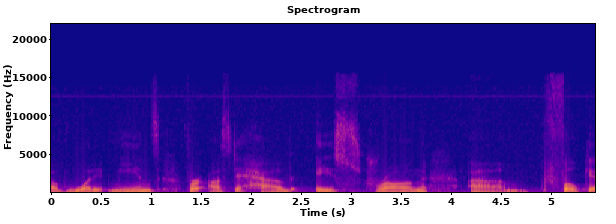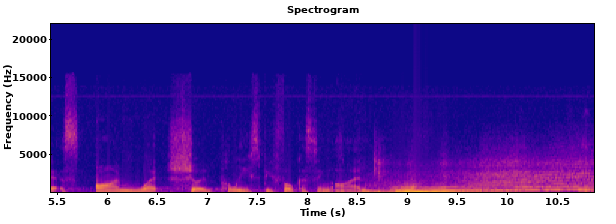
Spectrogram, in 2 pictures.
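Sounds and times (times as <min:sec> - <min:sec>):
speech: 0:00.0 - 0:09.5
alarm siren: 0:08.6 - 0:10.8.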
